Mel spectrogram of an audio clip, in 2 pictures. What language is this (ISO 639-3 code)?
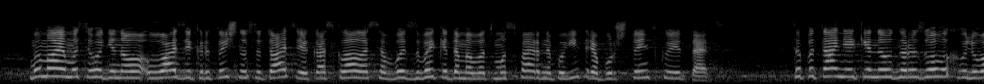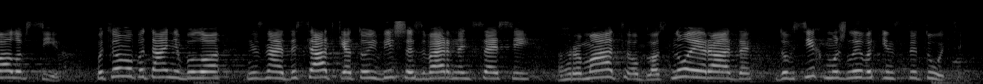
ukr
